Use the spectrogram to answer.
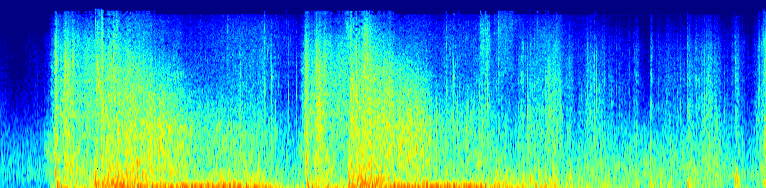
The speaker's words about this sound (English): I survived quite a strong rocket blast.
